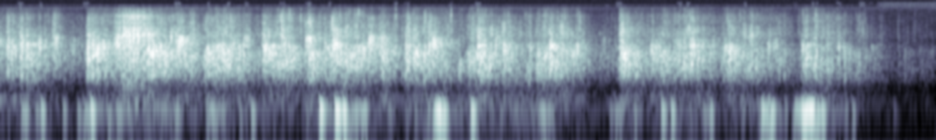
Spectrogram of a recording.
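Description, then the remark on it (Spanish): An audience breaks into sustained applause for the Lord, dense overlapping clapping that swells and holds steady for several seconds before tapering off at the end, with no one speaking over it. “Un aplauso al Señor.”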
